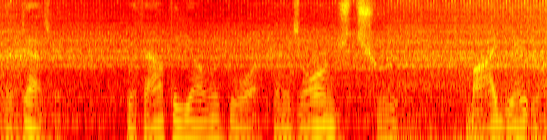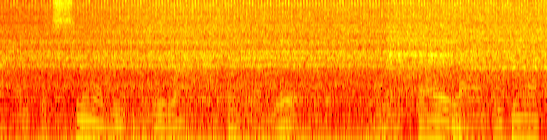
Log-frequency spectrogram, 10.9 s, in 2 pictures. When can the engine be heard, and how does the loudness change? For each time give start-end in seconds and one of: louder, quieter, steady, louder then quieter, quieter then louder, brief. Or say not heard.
0.0-10.8 louder.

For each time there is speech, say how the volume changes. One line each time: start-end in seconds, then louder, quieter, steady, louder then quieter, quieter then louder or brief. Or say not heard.
0.0-0.7 brief
1.2-10.8 steady.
